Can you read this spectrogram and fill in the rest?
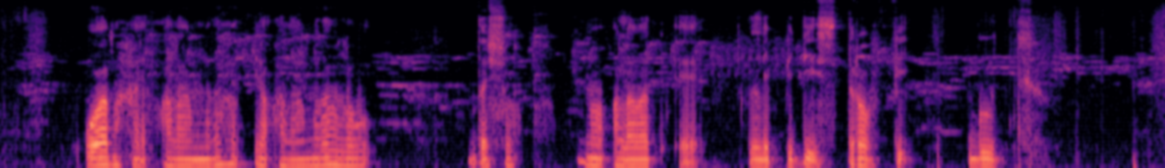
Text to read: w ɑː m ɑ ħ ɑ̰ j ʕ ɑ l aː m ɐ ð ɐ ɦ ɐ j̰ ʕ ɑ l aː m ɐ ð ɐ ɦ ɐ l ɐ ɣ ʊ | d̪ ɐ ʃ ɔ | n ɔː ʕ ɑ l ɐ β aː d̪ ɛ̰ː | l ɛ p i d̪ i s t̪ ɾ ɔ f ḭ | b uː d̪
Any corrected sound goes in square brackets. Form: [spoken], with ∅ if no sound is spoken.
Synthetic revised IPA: w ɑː m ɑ ħ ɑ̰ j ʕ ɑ l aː m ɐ ð ɐ ɦ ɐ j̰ ʕ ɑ l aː m ɐ ð ɐ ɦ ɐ l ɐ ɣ ʊ | d̪ ɐ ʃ ɔ | n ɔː ʕ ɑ l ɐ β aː d̪ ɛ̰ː | l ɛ p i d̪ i s t̪ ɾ ɔ f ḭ | [ɡ] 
